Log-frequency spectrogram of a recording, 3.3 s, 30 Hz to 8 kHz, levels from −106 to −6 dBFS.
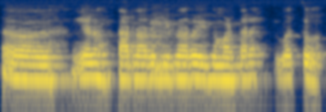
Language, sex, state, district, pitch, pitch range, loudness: Kannada, male, Karnataka, Shimoga, 165 Hz, 160-170 Hz, -17 LUFS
